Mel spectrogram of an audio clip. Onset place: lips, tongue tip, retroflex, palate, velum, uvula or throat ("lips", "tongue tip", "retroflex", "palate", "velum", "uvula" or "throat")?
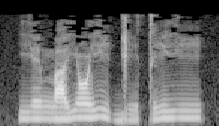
palate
